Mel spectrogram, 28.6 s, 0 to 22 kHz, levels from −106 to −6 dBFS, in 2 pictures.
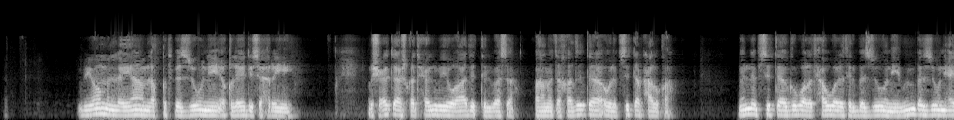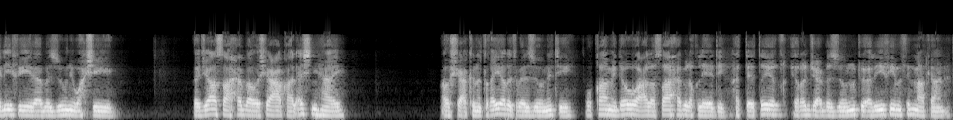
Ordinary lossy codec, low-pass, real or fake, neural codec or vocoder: AAC, 24 kbps; 7.2 kHz; real; none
